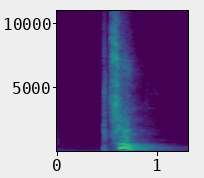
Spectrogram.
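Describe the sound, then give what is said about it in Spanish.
A single sharp sneeze bursts out after a brief silence, with a breathy hiss and a short voiced snap, fading quickly. It is fairly loud, with no talking. “¿Tienes alergia?”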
